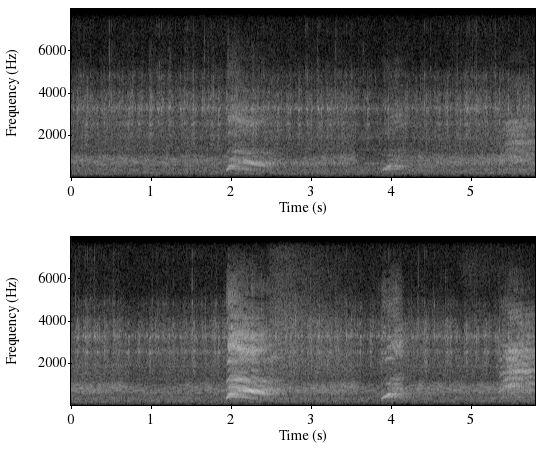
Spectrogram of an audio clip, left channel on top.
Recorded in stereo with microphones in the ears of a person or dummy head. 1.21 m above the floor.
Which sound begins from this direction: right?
A scream, at 1.9 s.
